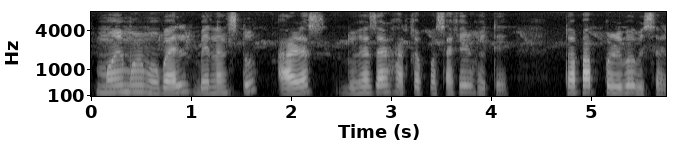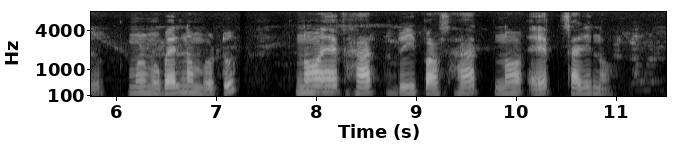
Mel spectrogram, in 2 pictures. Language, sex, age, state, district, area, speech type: Assamese, female, 60+, Assam, Golaghat, urban, read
